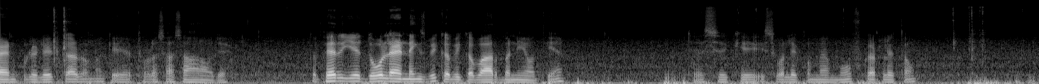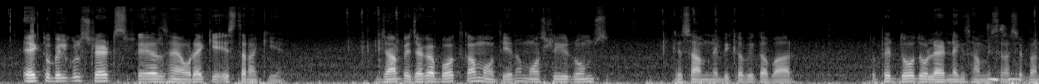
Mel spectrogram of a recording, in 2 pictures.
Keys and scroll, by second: 0.4 Delete, 9.4 m, 9.6 space, 12.8 Up, 13.5-14.4 typing, 16.9 1, 17.2 Escape, 18.2 Up.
